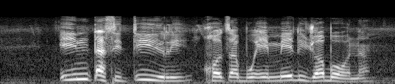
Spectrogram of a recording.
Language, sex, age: Tswana, male, 24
